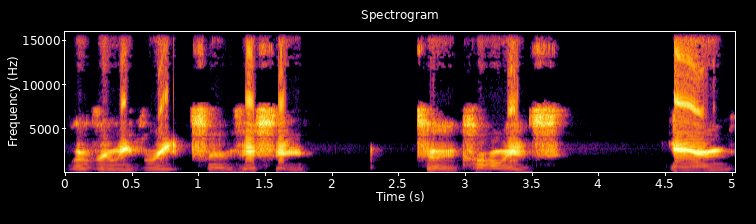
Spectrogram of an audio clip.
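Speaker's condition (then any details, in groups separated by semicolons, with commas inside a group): Spinal muscular atrophy; wheelchair user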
